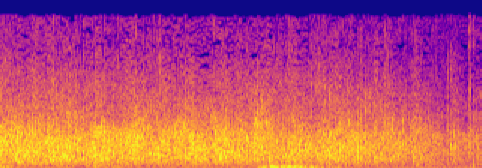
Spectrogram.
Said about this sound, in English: And now to Jesus Christ, who alone is worthy to be praised, give him the biggest hand clap of worship tonight.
